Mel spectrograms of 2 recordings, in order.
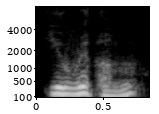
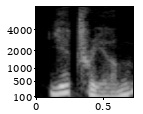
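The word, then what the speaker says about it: Yttrium: Urium, or Yetrium, as the rest of us say it, is almost exclusively found to be trivalent in nature.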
